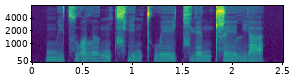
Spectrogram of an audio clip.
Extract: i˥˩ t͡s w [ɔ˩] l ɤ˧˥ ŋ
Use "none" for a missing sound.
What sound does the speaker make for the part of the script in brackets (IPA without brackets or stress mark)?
ɔ˩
